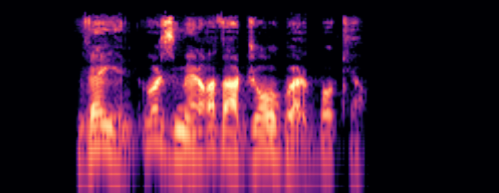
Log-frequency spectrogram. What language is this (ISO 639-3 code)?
kab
